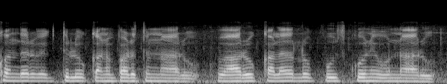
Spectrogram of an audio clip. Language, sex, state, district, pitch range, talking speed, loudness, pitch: Telugu, male, Telangana, Mahabubabad, 150-165 Hz, 95 wpm, -15 LUFS, 155 Hz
